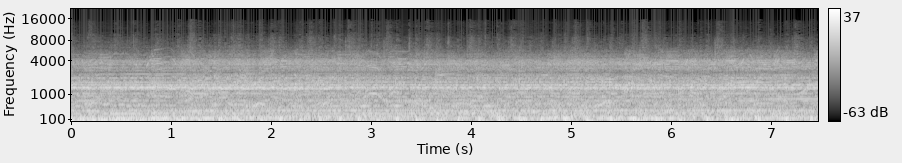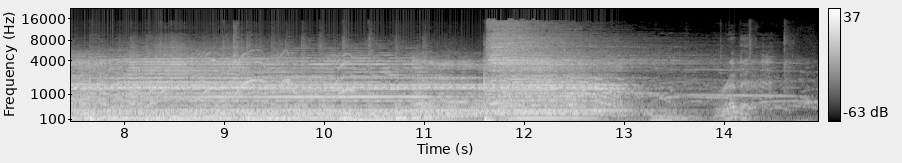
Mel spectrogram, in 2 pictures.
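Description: Live rock band with electric guitar, drums and trumpet playing the instrumental ending of a song, finishing on a final cymbal crash about three-quarters of the way through that rings out and fades.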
